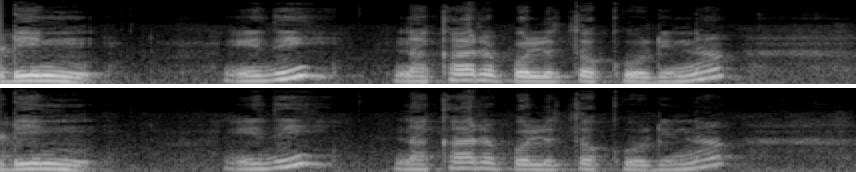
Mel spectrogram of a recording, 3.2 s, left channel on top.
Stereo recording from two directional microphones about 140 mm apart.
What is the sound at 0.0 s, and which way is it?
A woman's voice, 25° left (ahead or behind).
